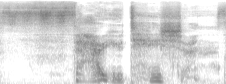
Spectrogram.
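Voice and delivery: breathy hiss on every s sound. Speaker repeats a fantasy character's greeting with a Cobra Commander hiss on S. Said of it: "especially with the S sound".

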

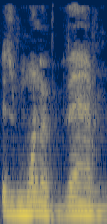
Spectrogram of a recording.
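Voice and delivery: acted-out scornful, contemptuous, disdainful tone. Describing how a woman spoke of an animal on her family vacation; imitating a contemptuous tone. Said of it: "she almost says it with a tone of contempt".

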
